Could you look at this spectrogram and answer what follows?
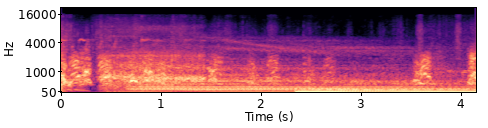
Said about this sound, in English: Dogs to the left of us, dogs to the right of us. A little milk bone among the bunch of us.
